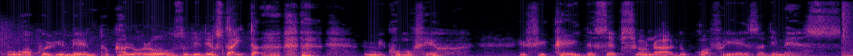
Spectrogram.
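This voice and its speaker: In a put-on character voice, the delivery comes at a fairly slow pace with long, frequent pauses. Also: man, very deep, low pitch for a man. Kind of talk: dramatic dubbing villain. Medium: fan dub.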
